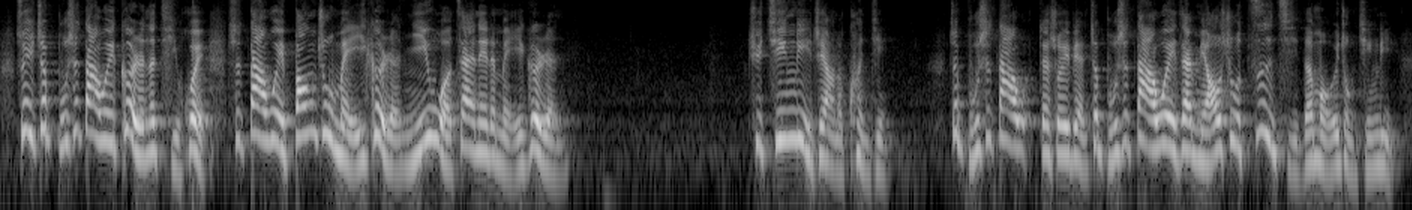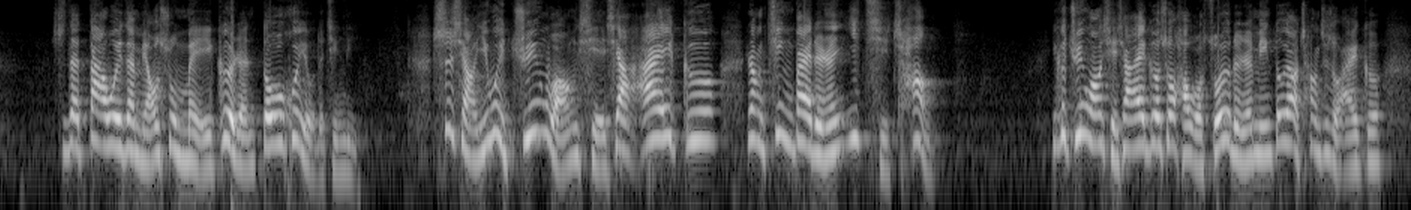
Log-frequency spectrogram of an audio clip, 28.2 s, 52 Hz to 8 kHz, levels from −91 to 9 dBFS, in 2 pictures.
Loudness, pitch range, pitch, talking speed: -21 LUFS, 180-280 Hz, 230 Hz, 260 characters per minute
